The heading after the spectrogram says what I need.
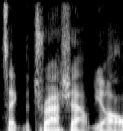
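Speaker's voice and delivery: hammy fake American accent. Joking that it's the only impression they can do, put-on American accent. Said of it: "There's my American impression again".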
